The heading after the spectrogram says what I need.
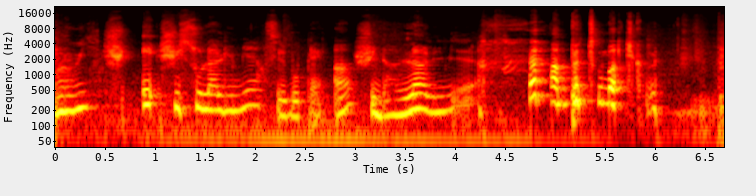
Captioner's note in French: rires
